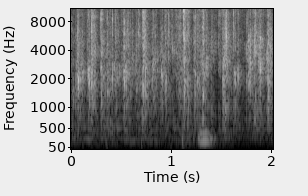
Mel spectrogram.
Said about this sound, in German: Gratulieren. Gratulieren. Kleinen Applaus fürs Queen vielleicht. Das heisst, es ist sehr verdient.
